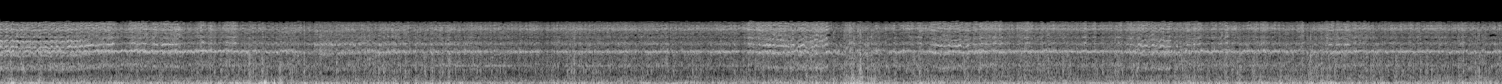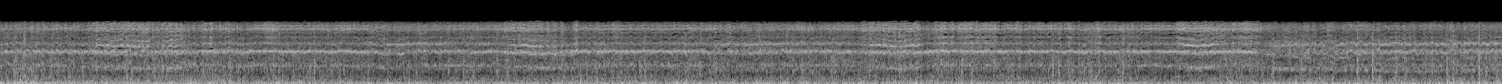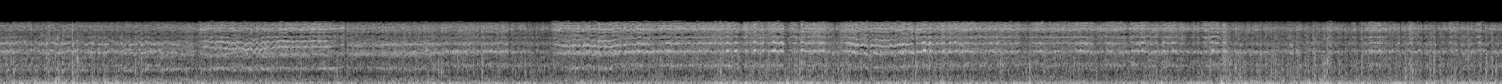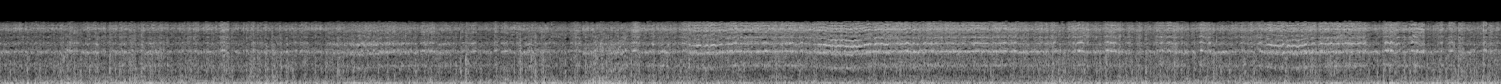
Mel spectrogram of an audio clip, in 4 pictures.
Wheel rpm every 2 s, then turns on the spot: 230, 230, 230, 220, 230, 220, 230, 230, 230, 220, 220, 220, 230, 220, 200, 200, 200, 220, 230, 230, 230, 230, 230, 230, 230, 230, 230, 230, 230, 230.
none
